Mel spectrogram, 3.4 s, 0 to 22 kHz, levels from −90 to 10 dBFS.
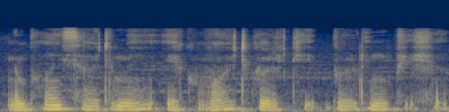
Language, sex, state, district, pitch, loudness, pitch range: Hindi, male, Bihar, Patna, 110 Hz, -17 LUFS, 105-125 Hz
